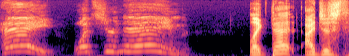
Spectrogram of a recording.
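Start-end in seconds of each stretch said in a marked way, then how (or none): 0.0-1.9 very quiet, high, stretched-out, soft shout. Acting out hitting on someone in a loud bar: imitating someone screaming. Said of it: "Screaming in their face".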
